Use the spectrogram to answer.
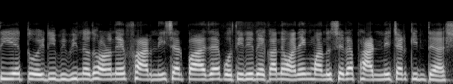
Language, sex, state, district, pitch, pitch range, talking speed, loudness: Bengali, female, West Bengal, Malda, 240 Hz, 235-250 Hz, 185 wpm, -11 LUFS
